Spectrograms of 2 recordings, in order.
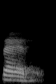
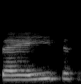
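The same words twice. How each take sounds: First: The vowel sounds like the e in bed. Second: The vowel sounds like the ay in say. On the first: The speaker calls it right. "only e, the sound is said" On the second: The speaker calls it wrong. "don't say said when it is in the past"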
